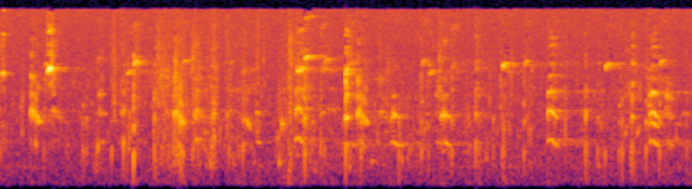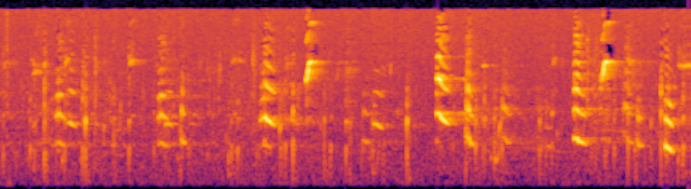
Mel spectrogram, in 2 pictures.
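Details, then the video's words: A flock of Eurasian coots makes a continuous mix of short nasal calls, recorded for hunting use. Louder, sharp, downward-sliding notes grow more frequent toward the end. "Eurasian Coot (Fulica atra) Real Hunting Call Sound"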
